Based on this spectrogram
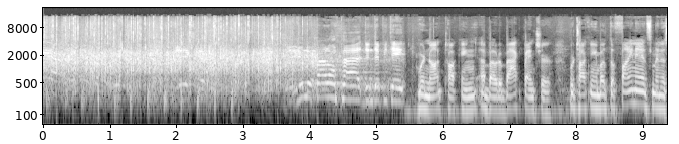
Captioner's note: some Applause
